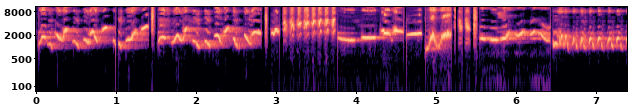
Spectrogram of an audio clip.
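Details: A female white-rumped shama calls the male in a lure recording: repeated bursts of zigzag whistled notes, a buzzy rapid stutter, a long pure whistle, then a fast even trill at the end.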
